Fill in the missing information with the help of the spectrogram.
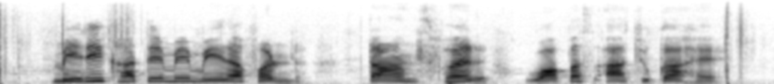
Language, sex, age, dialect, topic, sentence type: Hindi, female, 25-30, Marwari Dhudhari, banking, statement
